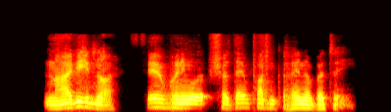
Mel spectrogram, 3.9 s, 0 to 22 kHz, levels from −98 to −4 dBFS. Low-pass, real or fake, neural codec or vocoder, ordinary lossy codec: 7.2 kHz; fake; codec, 16 kHz, 0.5 kbps, X-Codec, WavLM features, trained on Multilingual LibriSpeech; MP3, 64 kbps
